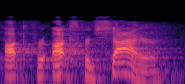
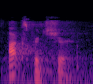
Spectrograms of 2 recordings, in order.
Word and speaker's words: Oxfordshire: And we did learn a lot while we were there, because the Sunday before we left, we spoke just briefly, and I pronounced it Oxfordshire. So I had no idea that that's not the way you pronounce it. It's Oxfordshire.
